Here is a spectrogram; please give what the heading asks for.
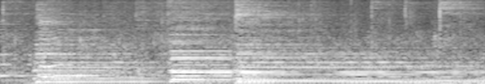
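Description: audience clapping hands

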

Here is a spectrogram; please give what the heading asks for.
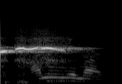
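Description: someone whistling

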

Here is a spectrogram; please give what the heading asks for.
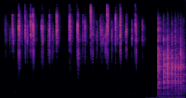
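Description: dice being rolled

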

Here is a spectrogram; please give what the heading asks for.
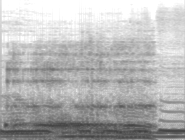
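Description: belch

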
